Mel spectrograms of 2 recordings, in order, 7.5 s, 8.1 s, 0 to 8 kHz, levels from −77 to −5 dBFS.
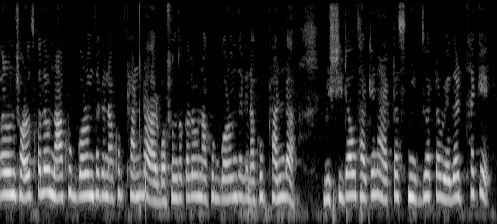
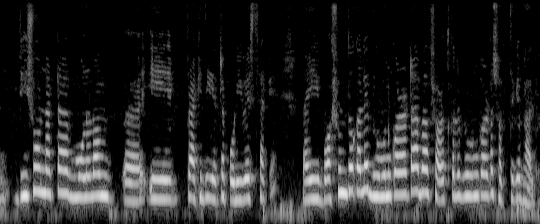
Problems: none marked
